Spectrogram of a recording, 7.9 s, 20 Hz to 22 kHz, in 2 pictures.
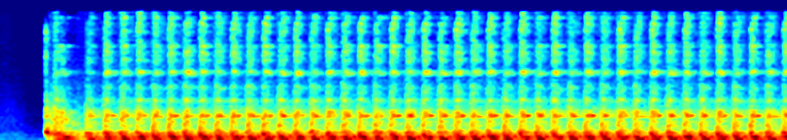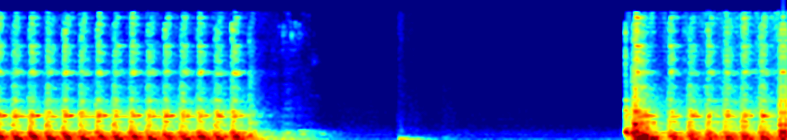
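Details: Kawasaki 750SS small-pin engine in an SC jet ski, air filter cover off, cranking: fast even chatter with no firing; spark is good but there is no fuel in the carburetor.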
